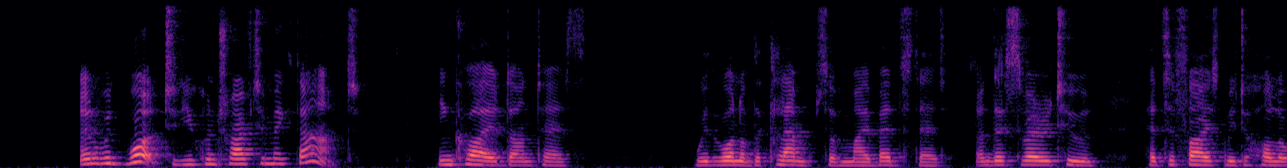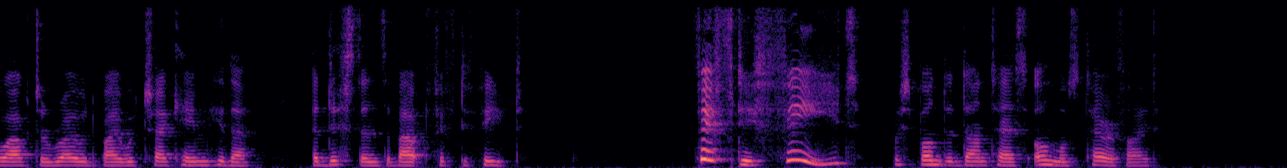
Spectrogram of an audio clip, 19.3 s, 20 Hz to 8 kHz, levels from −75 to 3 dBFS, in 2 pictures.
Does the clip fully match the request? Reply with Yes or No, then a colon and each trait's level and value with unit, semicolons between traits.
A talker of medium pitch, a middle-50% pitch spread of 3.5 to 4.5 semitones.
No: medium, 180 Hz; average, 3.0 semitones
